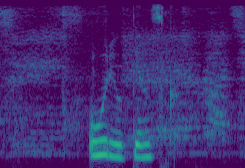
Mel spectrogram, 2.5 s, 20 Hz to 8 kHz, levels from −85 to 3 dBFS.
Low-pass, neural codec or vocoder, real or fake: 7.2 kHz; none; real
